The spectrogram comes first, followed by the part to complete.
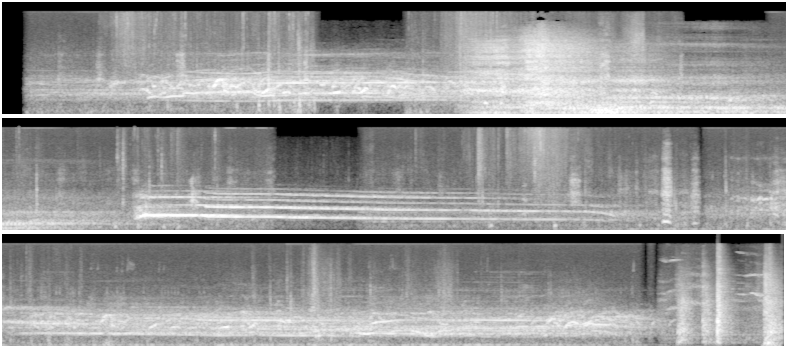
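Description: Wolves howling: a wavering chorus of howls, then one long howl that slides slowly down in pitch from about twelve seconds in, then more wavering howls. A loud rushing noise passes through around six to eight seconds in.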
